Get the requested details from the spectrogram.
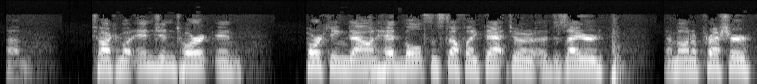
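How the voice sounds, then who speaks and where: Higher-voiced man teaching math in class. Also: steady tone, normal speed, dull audio. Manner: dry joking asides, self-deprecating; asks the class questions. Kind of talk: classroom lecture.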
